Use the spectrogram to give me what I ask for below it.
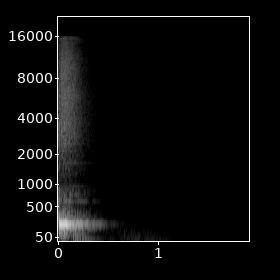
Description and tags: fat snare of god 021
This is a realistic snare I've made mixing various sounds. This time it sounds fatter
realistic, god, drum, fat, kit, snare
